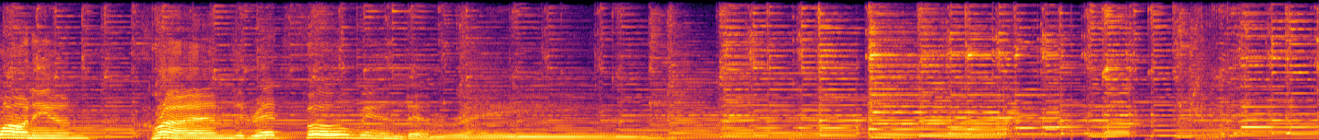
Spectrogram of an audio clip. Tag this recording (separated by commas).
Music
